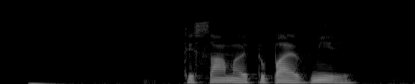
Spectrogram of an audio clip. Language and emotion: Russian, neutral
